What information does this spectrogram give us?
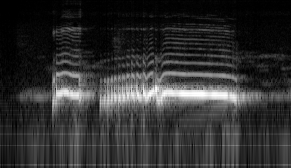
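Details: Barbary dove, an active caller whose voice is used to train quiet birds: one abrupt introductory note, a brief break, then a long pulsing coo that levels into a smooth, even tone.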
